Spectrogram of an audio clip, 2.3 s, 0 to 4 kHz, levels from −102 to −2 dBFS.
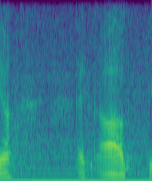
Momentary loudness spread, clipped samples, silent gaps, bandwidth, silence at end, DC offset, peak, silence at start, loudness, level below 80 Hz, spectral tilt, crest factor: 21 LU; under 0.1%; none; 4 kHz; 0 s; 2%; -8 dBFS; 0 s; -28 LUFS; -48 dBFS; -10.5 dB/octave; 22 dB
